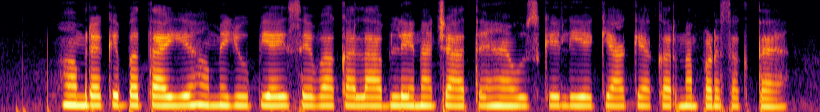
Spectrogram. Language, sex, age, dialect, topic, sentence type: Magahi, female, 18-24, Southern, banking, question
